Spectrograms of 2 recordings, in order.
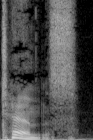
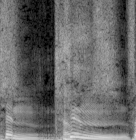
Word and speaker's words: Thames: I believe it's pronounced Thames. – Thames? – Is it Thames? – Thames. Okay.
